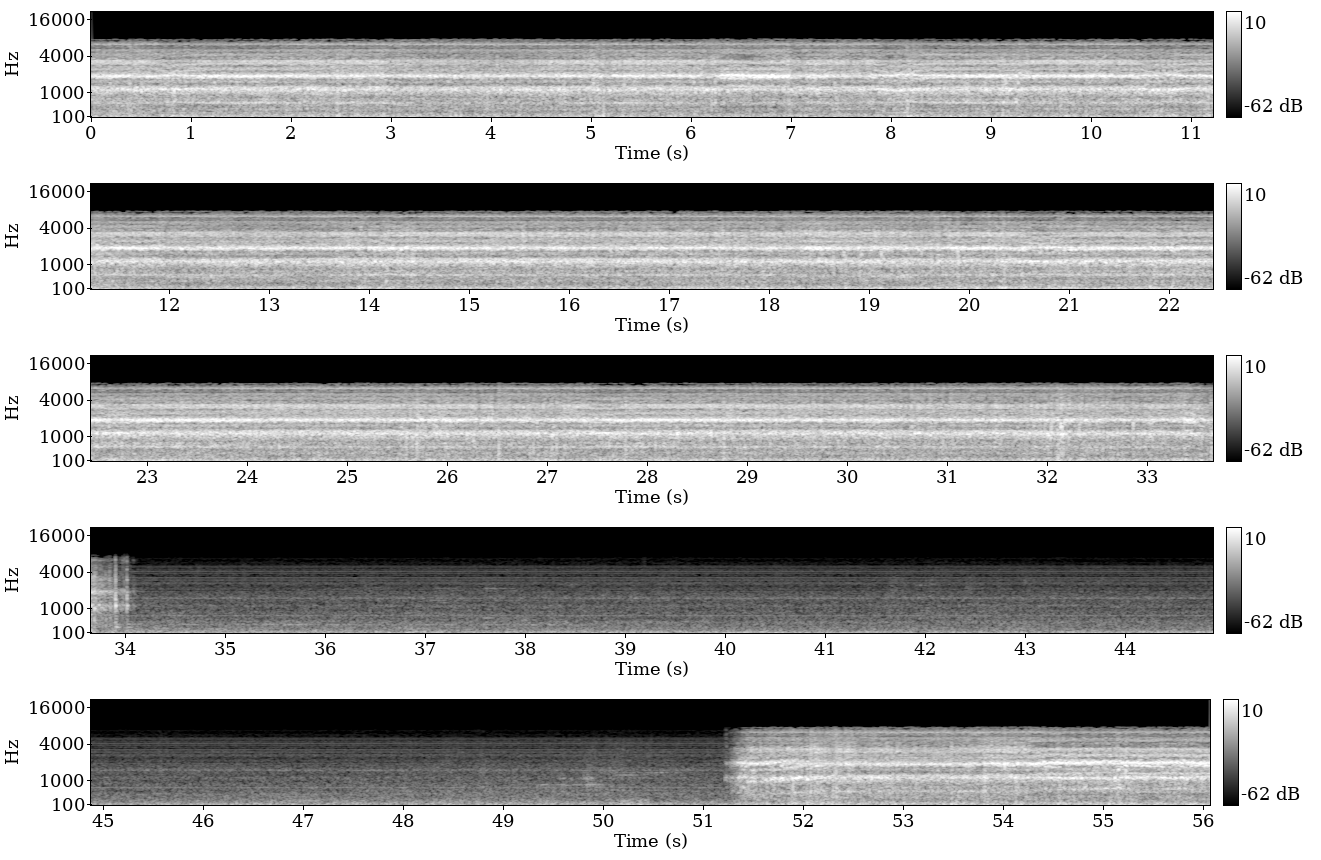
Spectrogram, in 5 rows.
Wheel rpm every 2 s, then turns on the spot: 160, 160, 160, 160, 160, 160, 160, 160, 160, 160, 160, 160, 160, 160, 160, 160, 150, 10, 0, 0, 0, 0, 0, 0, 0, 30, 160, 160.
none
